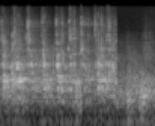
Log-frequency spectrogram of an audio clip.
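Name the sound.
whisking cream and vanilla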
